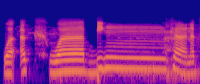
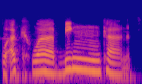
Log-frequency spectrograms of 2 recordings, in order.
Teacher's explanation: Gunnah tanwin ketemu kaf tuh gunnahnya tipis. Wa akwabin kanat langsung ya, bukan wa akwabin, lidahnya rileks, jangan dibuat mangkok ya, langsung wa akwabin kanat ya.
